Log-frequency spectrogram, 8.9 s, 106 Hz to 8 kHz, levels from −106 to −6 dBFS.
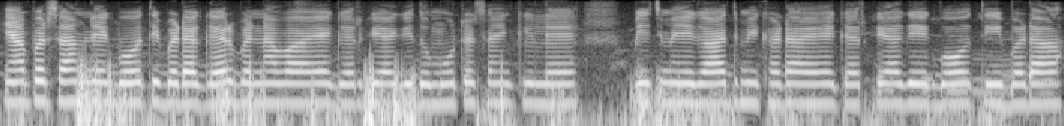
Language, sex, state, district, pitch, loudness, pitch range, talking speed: Hindi, female, Rajasthan, Bikaner, 225 Hz, -17 LUFS, 220-230 Hz, 210 wpm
